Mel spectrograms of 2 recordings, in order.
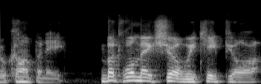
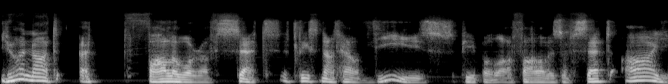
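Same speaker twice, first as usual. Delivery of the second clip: hushed, whispered voice. Narrator voicing an unseen figure speaking behind the listener's ear, whispered voice. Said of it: "you hear a whispered voice behind your ear".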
